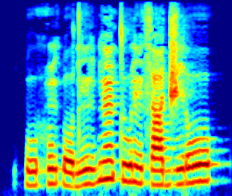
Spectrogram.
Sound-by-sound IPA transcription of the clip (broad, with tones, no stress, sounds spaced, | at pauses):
k͡p u˨ h ũ˧ k͡p o˨ d ĩ˨˦ ɡ ɛ̃˦ t u˧ ɾ ĩ˧ s a˧ d͡ʒ i˧ ɾ o˦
